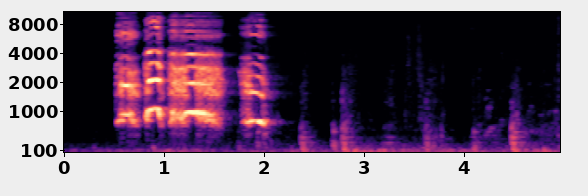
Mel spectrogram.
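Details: Red junglefowl crowing, 26 February 2025; a single rough crow in several pulses lasting about one and a half seconds, followed by quiet scattered knocks and rustles.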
